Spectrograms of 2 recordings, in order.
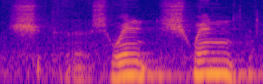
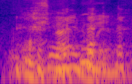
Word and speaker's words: Schneidman: to mess this up, Schwinn, no, sir. Help him out. Schneidman. Help him. Tywin, storm tonight, just, I can't pronounce it. Schneidman. It's a little bit German, right? Just German.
